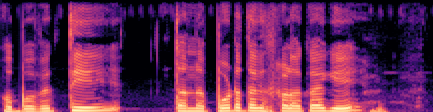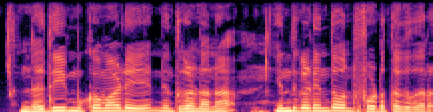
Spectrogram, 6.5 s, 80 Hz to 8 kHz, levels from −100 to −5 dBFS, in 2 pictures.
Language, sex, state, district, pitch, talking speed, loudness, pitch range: Kannada, male, Karnataka, Raichur, 185 Hz, 130 wpm, -13 LUFS, 175-200 Hz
